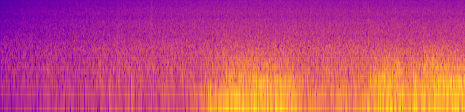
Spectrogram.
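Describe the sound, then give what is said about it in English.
A thunderstorm on a Thursday night in Chandler, Oklahoma, with deep, rolling thunder that swells in from a rain-soaked hiss, rumbling loudly around the midpoint and building again near the end, with no voices present. “It's a stormy Thursday night in Chandler, Oklahoma”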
